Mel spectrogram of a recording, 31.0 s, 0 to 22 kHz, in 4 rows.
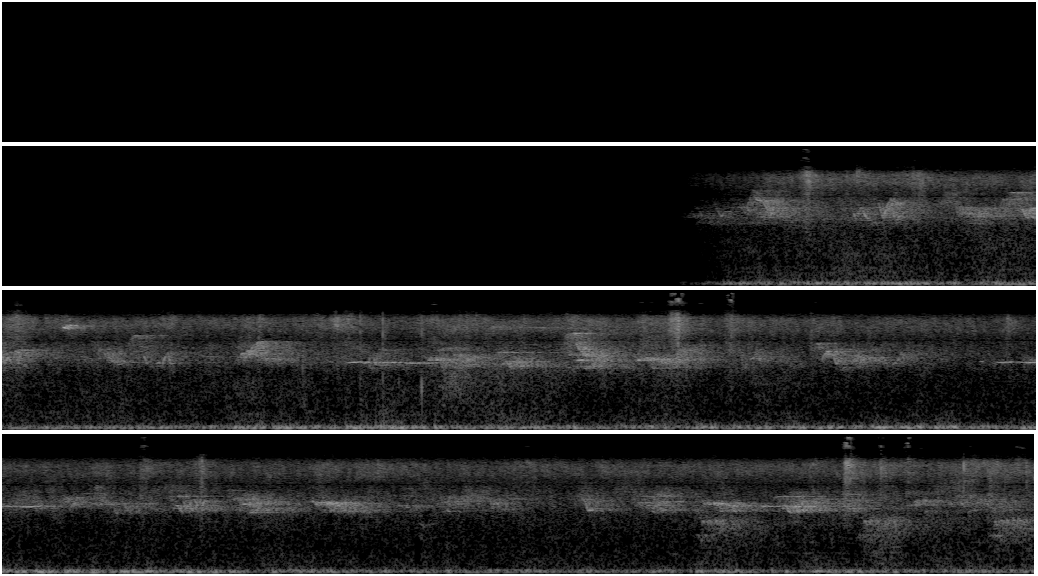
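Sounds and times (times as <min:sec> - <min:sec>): birds chirping and whistling: 0:13.2 - 0:22.4, 0:23.0 - 0:31.0
steady low rumble: 0:13.2 - 0:31.0.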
